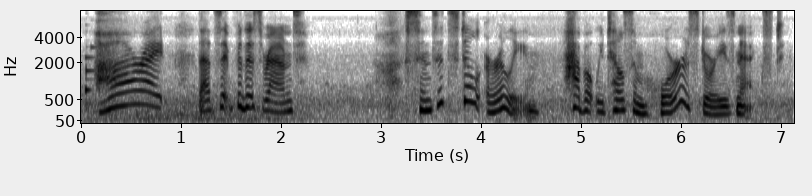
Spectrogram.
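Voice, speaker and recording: A woman's voice: on the high side, animated, unhurried, noisy background. A woman voicing a cheerful, easygoing young tour guide in a video game, tactful but firm. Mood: upbeat. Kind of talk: video game character acting. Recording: music playing behind.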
